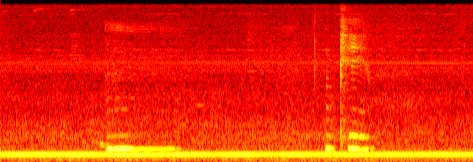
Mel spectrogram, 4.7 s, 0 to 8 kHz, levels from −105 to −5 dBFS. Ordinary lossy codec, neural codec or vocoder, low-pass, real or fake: none; none; 7.2 kHz; real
